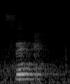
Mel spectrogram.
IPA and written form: θɪk (thick)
